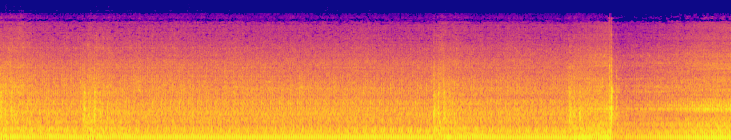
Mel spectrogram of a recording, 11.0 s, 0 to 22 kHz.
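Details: BMW E65 7 Series raised in the air, mimicking drive take-up by releasing the clutch: steady idle with sharp metallic clunks seconds apart, a metal-on-metal rear-end clunk heard on and off throttle.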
